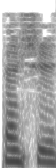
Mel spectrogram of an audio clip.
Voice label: "dan4 shi4", Chinese

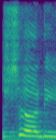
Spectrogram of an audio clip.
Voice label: "she4li4", Chinese

